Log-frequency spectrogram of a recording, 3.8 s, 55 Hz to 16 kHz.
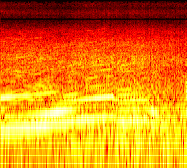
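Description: A BMW S1000XR motorcycle engine revs up through rising gears in road mode, pitch climbing then dropping at shifts, loud and close over steady wind rush.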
